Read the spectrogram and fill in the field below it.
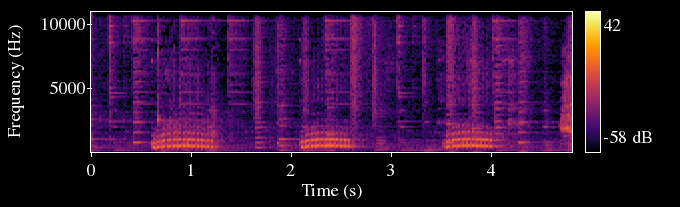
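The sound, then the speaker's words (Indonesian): A storyteller's voice imitates a pigeon cooing: three loud, throaty coos spaced evenly about a second and a half apart, each swelling and fading, with only a faint background hum between them. “Gimana ayo bunyinya burung merpati?”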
